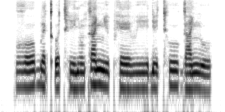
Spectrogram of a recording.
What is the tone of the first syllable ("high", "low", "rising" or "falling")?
rising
